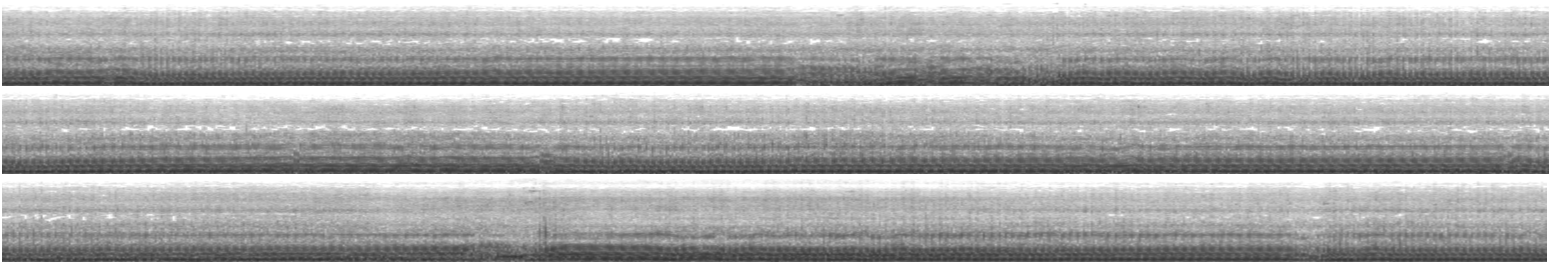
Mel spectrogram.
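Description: Kart's Lifan single-cylinder four-stroke engine running hard, heard from on board the kart. The revs dip and climb again about five times as the kart slows for corners and accelerates out.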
